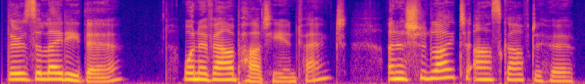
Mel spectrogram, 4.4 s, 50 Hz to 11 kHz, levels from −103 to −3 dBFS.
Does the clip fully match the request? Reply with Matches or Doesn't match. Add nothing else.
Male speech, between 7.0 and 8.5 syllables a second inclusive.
Doesn't match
